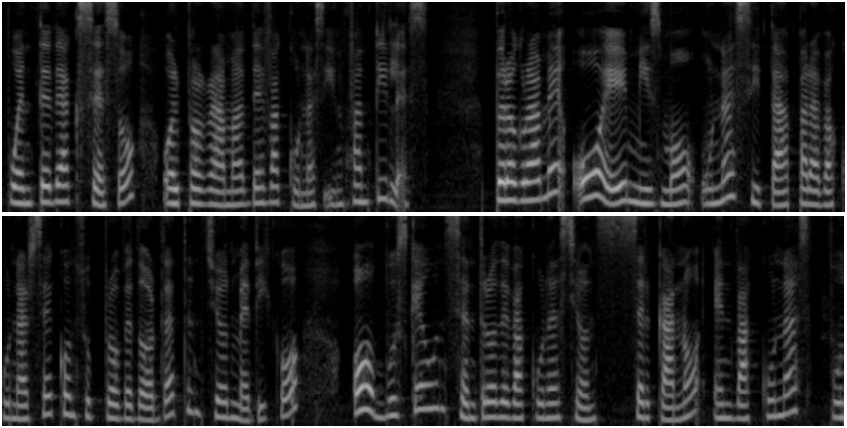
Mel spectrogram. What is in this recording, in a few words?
covid message Spanish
